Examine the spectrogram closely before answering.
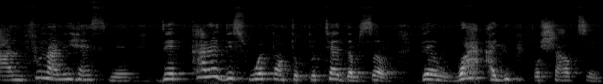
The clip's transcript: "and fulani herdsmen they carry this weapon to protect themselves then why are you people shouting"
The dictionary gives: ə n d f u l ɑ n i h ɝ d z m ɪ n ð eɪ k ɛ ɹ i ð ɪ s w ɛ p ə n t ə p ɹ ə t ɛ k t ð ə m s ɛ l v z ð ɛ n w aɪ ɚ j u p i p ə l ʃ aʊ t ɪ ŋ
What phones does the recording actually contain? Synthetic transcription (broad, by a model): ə n f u n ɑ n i h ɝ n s m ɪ n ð eɪ k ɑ ɹ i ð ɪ s w ɛ p ə n t ə p ɹ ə t ɛ k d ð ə m s ɛ l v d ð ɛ n w aɪ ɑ j u p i p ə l ʃ aʊ t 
